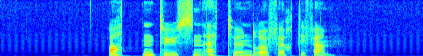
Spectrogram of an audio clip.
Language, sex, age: Norwegian, female, 32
